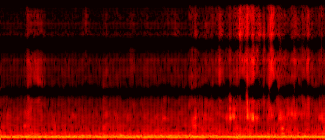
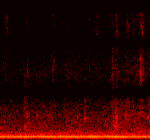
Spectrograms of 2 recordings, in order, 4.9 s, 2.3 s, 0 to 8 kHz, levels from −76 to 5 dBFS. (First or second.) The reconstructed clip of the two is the first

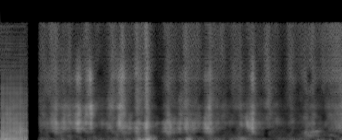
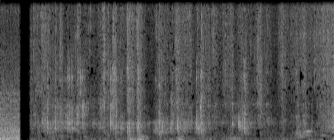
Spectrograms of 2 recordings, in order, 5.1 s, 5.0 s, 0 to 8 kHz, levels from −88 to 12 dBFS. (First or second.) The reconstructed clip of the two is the first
